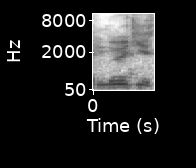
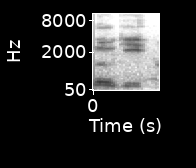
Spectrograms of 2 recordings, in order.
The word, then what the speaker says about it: Muji: For a while I was calling him Moogie, and I found out it was Muji, like you pronounce the G.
